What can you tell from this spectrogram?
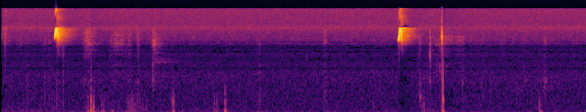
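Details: Jentink's squirrel giving a breeding or territorial display: two sharp, very high chirps about three and a half seconds apart, with scattered low clicks and knocks and a steady background hiss.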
